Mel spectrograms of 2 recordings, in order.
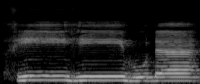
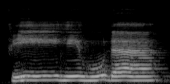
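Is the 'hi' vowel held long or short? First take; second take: long; short. First: The vowel of 'hi' is drawn out long. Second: The vowel of 'hi' is short. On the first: The speaker calls it wrong. "tidak dibaca" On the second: The speaker calls it right. "tapi dibaca pendek hi-nya"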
